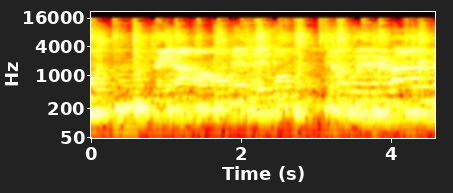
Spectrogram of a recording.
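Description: Acoustic guitar fingerpicked in a folk pattern, with a man singing over it; the playing dips briefly about three seconds in.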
